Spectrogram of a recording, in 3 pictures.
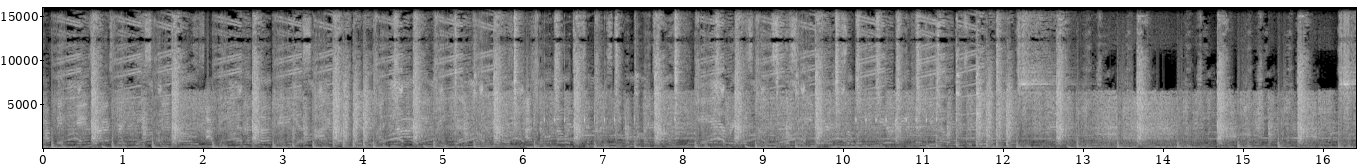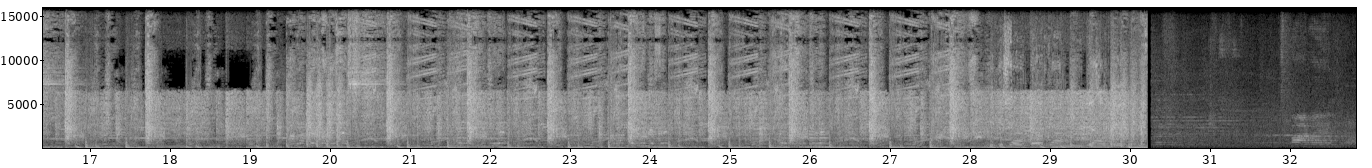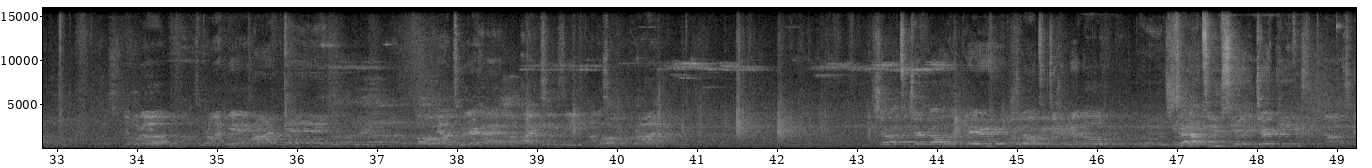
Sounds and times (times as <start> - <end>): Hip hop music: 0.0 - 30.2.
